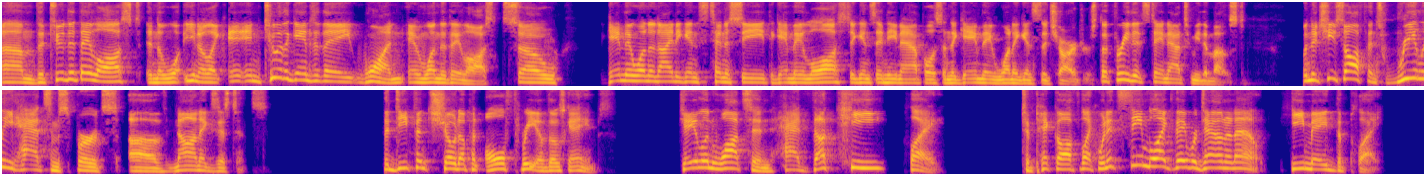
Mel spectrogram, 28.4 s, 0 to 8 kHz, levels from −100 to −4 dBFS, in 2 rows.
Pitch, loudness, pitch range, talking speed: 160 Hz, -16 LUFS, 135-200 Hz, 210 wpm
